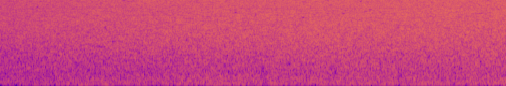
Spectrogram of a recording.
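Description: pink noise

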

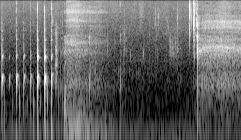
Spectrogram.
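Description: sipping a drink

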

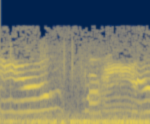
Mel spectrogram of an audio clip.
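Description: cat meowing

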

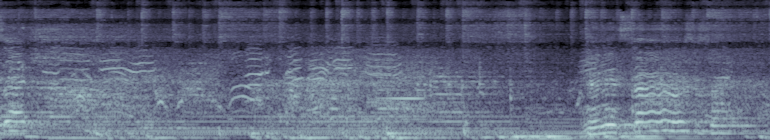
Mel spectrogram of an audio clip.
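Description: concert crowd cheering

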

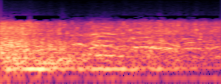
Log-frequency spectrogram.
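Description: water bubbling

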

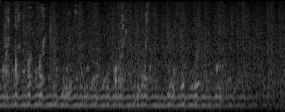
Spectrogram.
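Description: gargling water

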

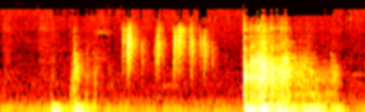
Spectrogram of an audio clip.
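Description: dice being rolled

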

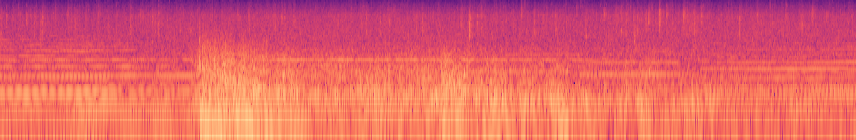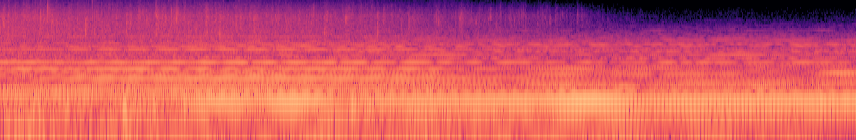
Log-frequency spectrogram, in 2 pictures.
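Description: rain falling with thunder

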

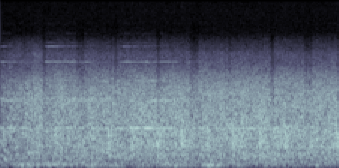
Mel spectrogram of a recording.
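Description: old school bell ringing

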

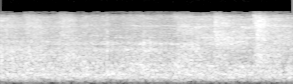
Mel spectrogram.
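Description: train running on rails

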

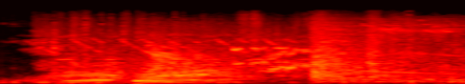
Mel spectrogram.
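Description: car speeding past

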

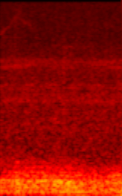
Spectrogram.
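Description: thunder rumbling

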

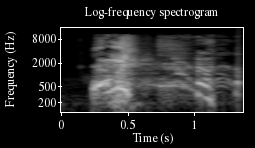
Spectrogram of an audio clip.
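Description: sneeze

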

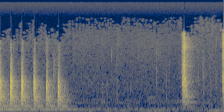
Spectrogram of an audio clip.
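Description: knocking on a door

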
